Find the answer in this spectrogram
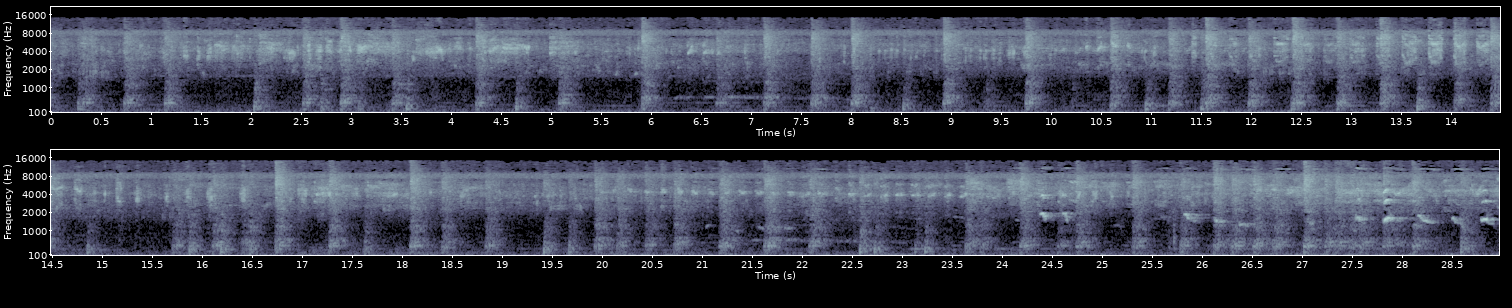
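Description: Outdoor ambience with birds chirping and a dense run of small irregular clicks and taps, and a few short high chirps near the end.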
